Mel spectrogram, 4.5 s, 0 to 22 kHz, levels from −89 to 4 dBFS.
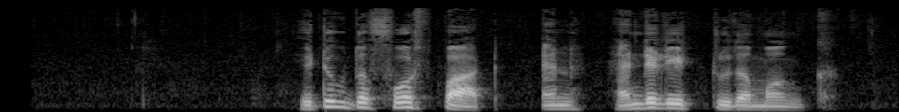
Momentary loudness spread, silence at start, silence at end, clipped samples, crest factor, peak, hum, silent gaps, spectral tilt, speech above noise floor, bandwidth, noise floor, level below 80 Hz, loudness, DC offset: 11 LU; 1.5 s; 0.35 s; under 0.1%; 20 dB; -8 dBFS; none; none; -5.5 dB/octave; 41 dB; 16 kHz; -67 dBFS; -74 dBFS; -26 LUFS; under 0.1%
